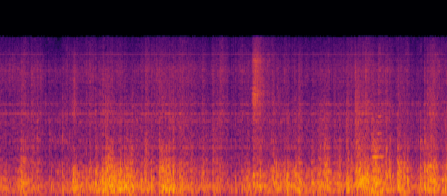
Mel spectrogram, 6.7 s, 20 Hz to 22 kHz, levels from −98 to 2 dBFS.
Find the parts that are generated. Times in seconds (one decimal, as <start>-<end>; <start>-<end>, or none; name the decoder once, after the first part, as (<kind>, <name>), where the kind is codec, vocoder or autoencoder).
0.6-1.2 (codec, HILCodec); 3.9-4.4; 5.8-6.7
